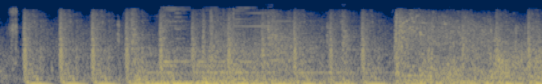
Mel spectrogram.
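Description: Rapid bursts of video game gunfire crackle almost continuously, loud and close, with booming low thuds underneath and no talking.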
